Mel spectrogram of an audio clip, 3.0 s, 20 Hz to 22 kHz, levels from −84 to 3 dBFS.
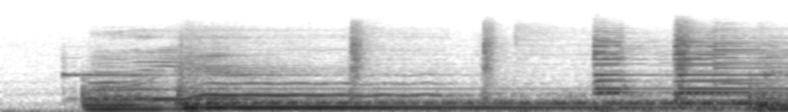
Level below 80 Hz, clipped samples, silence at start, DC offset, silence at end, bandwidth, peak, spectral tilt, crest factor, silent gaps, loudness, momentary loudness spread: -38 dBFS; under 0.1%; 0.25 s; under 0.1%; 0 s; 10 kHz; -4 dBFS; -7 dB/octave; 14 dB; none; -19 LUFS; 8 LU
